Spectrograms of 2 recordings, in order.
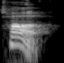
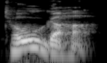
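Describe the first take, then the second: First: It is said as one short syllable, tuf. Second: Every letter is sounded out in several syllables. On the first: The speaker calls it right. "It's pronounced tough" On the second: The speaker calls it wrong. "you don't pronounce it Tougaha"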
